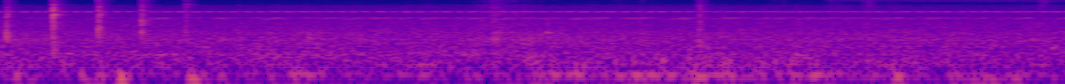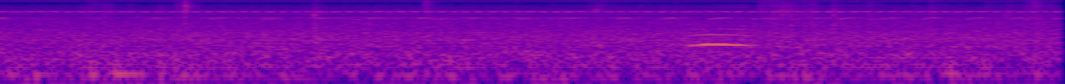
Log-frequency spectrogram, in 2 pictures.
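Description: Insects chirring steadily in two high tones. A run of quick, even taps ends about a second in, and a short squeaky call sounds about nine seconds in.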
